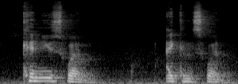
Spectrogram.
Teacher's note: you don't stress the word can. It's a weak form.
